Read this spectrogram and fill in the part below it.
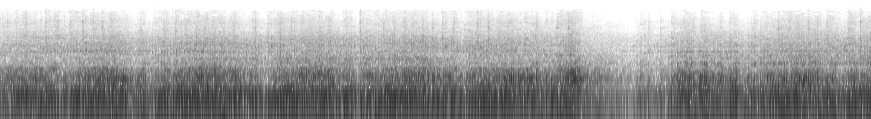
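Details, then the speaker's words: SHO'NUFF engine idling with a new intake manifold lacking an EGR block-off; dull low clatter with a faint puffing click in time with firing, exhaust escaping from the open EGR port on the side of the manifold. "yeah it's coming out the side right here yeah it's coming out the side the intake manifold it's the egr"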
